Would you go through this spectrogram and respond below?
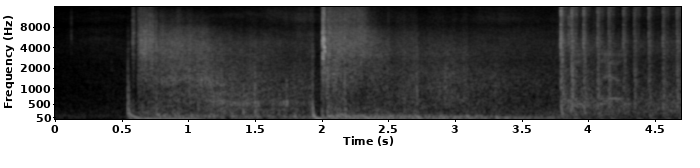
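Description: Gunfire in a virtual-reality tactical shooter game: a loud shot, a second sharp crack, then a rapid automatic burst near the end, all over steady, dense game noise.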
